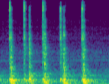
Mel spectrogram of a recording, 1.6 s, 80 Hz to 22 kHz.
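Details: 1969 Ford F100, long sat unused: five sluggish starter clunks, about three a second and slowing, no firing after cables were replaced; battery weakening, ignition module suspected, not confirmed.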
